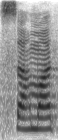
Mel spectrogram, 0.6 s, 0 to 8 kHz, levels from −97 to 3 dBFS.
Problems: none marked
